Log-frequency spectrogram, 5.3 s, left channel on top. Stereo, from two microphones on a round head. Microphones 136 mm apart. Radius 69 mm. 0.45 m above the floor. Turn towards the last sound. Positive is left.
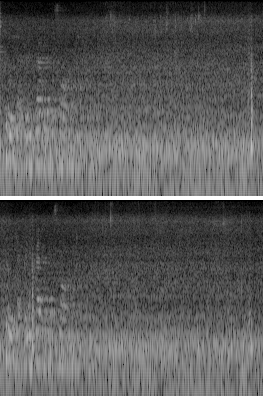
turn(degrees=-50)  # may be behind; listen again after turning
